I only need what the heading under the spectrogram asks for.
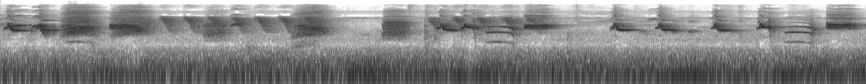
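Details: Dense, continuous morning song of an Asian pied starling, mixing harsh buzzy bursts with clear, slurred whistles in quick succession for nearly nine seconds.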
